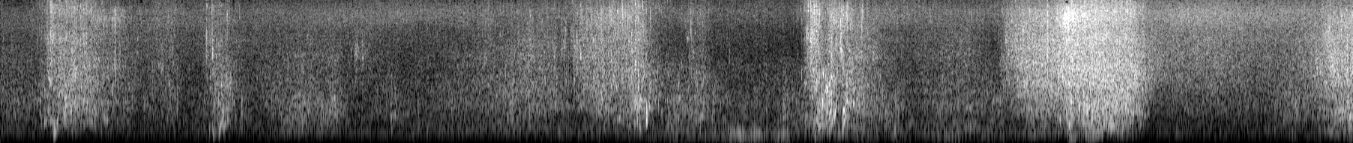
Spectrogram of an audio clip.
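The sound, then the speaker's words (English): Ocean waves break along a beach curving around a bay in repeated rushing surges every few seconds, rising and fading over a constant soft wash of surf, with no voices. “You glide towards them, and there's the sea sparkling from glancing sunlight.”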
